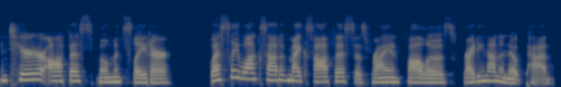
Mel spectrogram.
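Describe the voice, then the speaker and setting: A woman's voice: on the low side, brisk, dry recording. A woman reading screenplay stage directions as scripted narration.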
